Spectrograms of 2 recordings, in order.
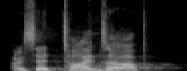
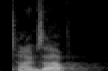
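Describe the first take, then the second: First: Slow, drawn-out, pressing on the word up; a slow, exasperated second call that leans on up; insistent repeat. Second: Said in the usual way. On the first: Acted. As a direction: repeat it slowly, losing patience.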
